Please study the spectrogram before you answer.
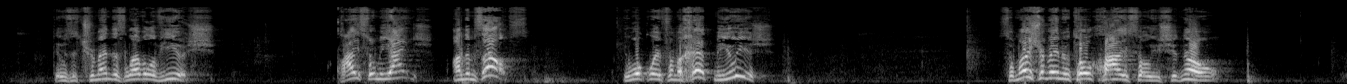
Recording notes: Shiur recorded in Yeshivas Ohr Reuven, Monsey NY.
